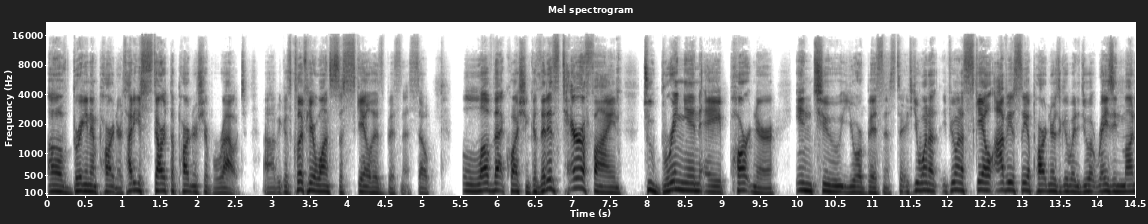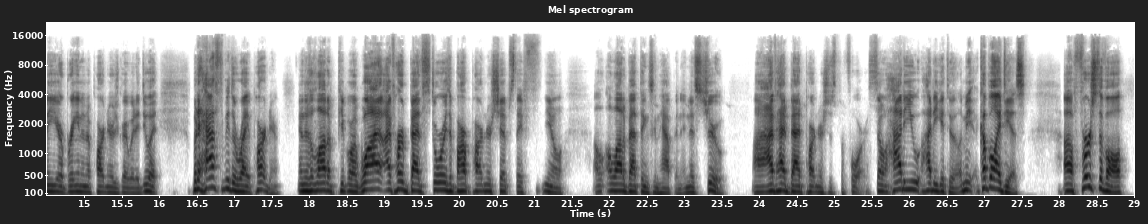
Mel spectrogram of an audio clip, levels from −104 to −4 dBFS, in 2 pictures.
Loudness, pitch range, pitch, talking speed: -18 LUFS, 125-160 Hz, 140 Hz, 275 wpm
